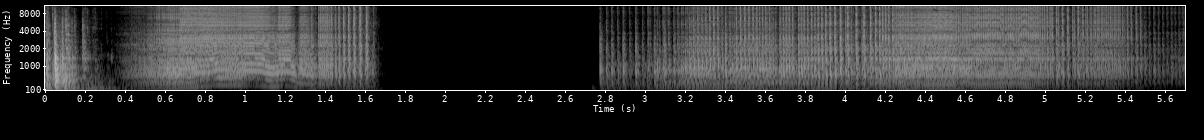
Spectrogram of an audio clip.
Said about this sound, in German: Dann öffnete sie die Tür vorsichtig.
